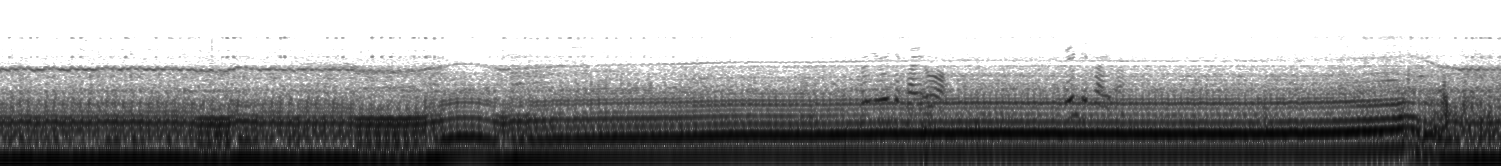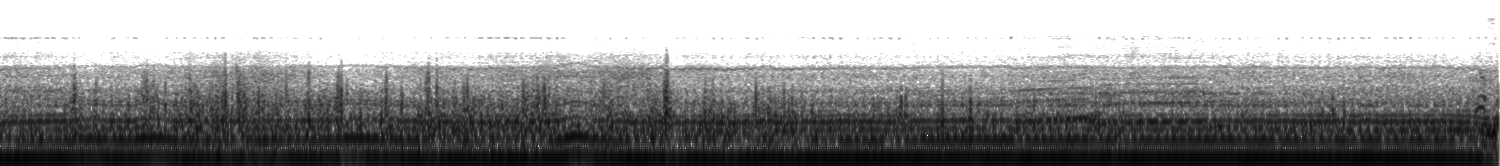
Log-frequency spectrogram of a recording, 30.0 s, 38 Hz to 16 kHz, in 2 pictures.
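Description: Yamaha XJR1300 motorcycle engine heard from the rider's seat, with wind noise. It pulls with its pitch climbing slowly for several seconds, drops sharply about halfway through at a gear change or throttle-off, then runs on steadily at cruising speed.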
